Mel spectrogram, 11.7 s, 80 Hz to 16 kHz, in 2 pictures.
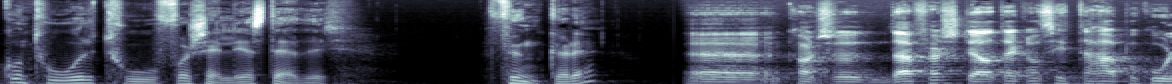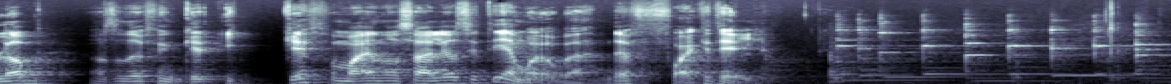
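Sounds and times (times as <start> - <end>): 
speech: 0.0 - 10.2
mobile phone ringtone: 10.0 - 11.7.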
